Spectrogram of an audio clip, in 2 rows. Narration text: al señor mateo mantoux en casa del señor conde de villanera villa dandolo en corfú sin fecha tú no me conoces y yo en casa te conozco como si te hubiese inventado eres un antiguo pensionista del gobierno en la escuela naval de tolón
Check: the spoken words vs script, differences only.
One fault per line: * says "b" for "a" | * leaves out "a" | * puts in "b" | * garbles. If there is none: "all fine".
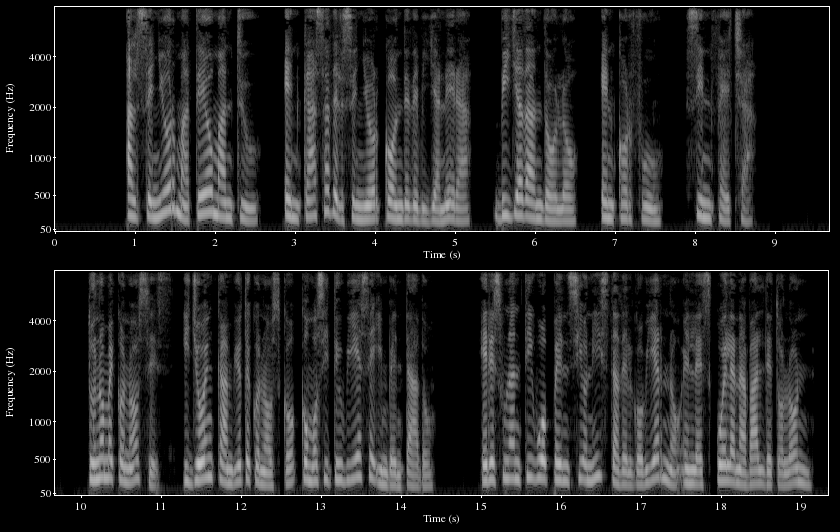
* says "cambio" for "casa"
